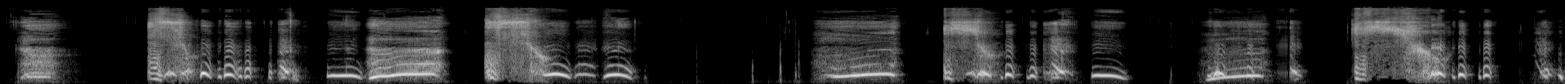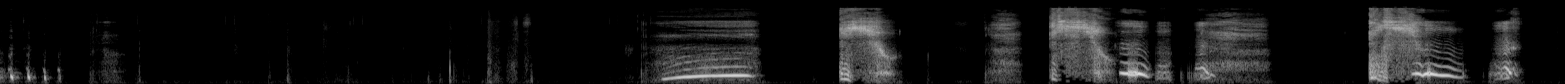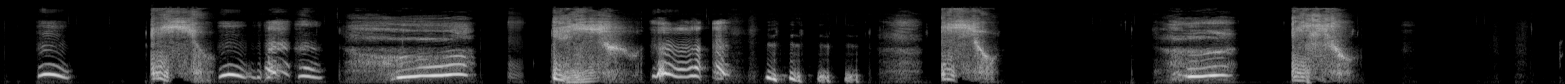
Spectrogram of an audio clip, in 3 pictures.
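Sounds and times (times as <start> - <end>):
person sneezing: 1.5 - 2.2, 3.7 - 6.0, 9.4 - 11.1, 13.5 - 14.6, 24.0 - 24.7, 26.2 - 27.8, 32.8 - 34.2, 36.8 - 38.6, 40.7 - 41.4, 44.2 - 45.0
baby giggling: 1.7 - 3.7, 14.2 - 16.3, 37.8 - 39.8.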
